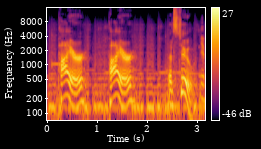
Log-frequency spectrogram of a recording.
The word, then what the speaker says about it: Pyre: whoa crazy somebody says pronounced like pyre Greg cassavin's game is Empire it's again it's pyre pyre that sounds like one syllable to me per a pear you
